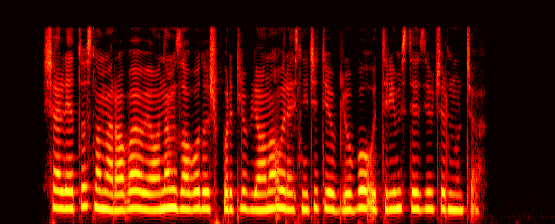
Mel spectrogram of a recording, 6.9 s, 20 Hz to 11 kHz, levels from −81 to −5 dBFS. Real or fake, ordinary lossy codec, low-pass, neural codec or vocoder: real; none; 7.2 kHz; none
